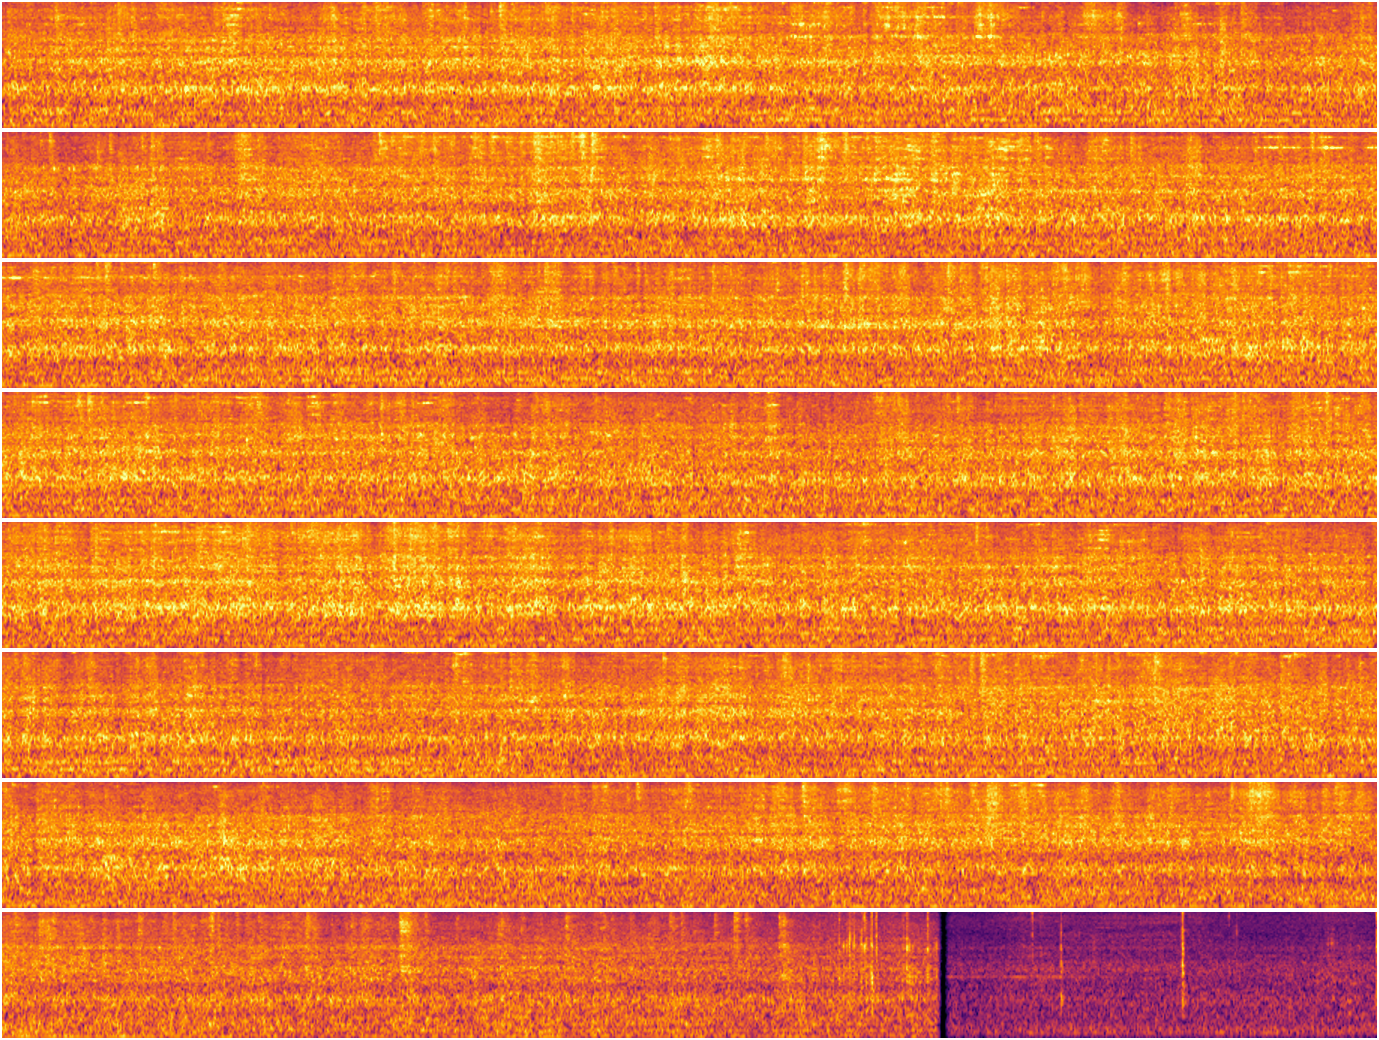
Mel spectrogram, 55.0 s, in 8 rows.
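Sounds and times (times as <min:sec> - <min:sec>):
train wheels clattering on rails: 0:00.0 - 0:55.0.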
